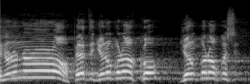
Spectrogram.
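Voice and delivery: hammed-up panic, feigning ignorance; panicked denial. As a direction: play dumb in a hurry, half laughing. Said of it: "se agarra y dice".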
